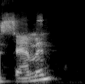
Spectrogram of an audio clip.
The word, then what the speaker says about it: salmon: No, but I feel like the Lawrence Hive is comprised of men who pronounce the L in salmon.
